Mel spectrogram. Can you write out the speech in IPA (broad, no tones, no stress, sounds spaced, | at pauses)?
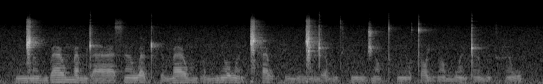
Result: ŋ͡ǁ ə̃ w m b æː o̯ m æ m ɖ æː s ə̃ː w æ ɖʱ ʏ m æː o̯ m b ə m b ĩ o̯ w ə̃ ǁʰ æ w ɦ i m ŋ͡ǁ ə̃ ɖ əː m dʱ ĩ n d͡ʒ ɔ̃ t̪ʰ ĩ o̯ t ɔ j l ɔ̃ m w ə̃ ʈ ə̃ː m ɡʱ ə̃ w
